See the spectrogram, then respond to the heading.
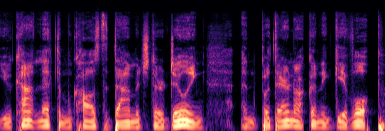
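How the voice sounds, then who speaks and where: Dry and close with no echo, a man's very deep, low voice carries ordinary pitch variation. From Ireland, Dublin. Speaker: podcast host. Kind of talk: live online discussion. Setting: live audio space / stream.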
